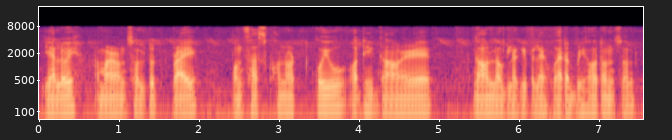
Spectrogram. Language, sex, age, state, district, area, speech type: Assamese, male, 30-45, Assam, Dibrugarh, rural, spontaneous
